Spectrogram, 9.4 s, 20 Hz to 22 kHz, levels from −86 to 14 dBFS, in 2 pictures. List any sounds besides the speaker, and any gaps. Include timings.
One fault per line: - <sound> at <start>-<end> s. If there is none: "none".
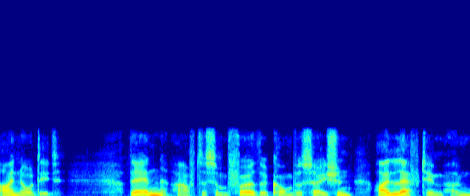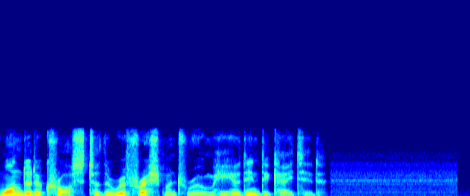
none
